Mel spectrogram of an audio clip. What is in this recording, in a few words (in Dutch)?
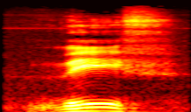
"Weef", Weduwe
